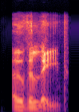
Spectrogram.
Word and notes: overleap: British English

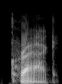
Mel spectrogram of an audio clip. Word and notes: crack: American English

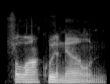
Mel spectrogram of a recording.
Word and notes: Phylloquinone: American English

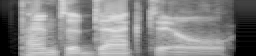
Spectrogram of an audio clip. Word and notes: pentadactyl: British English

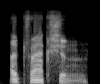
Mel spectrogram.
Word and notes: attraction: British English

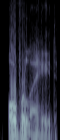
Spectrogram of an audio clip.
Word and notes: overlaid: American English

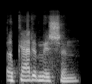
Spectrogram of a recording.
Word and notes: academician: Indian

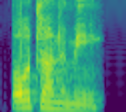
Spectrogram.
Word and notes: autonomy: Indian

